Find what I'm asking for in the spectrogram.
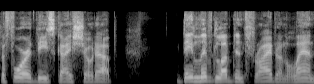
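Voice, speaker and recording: Against a quiet background, a man with a Canadian accent and a fairly high voice has a bright, sharp tone in a dry, close sound with no echo. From Canada. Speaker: solo sailor and entrepreneur. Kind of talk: interview conversation. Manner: halting, many repetitions and fillers.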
